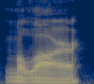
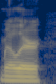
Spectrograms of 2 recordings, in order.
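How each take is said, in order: First: The name is said in a fancier-sounding way. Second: The name is said in the plain, common way. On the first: This is how one person says the name. The speaker calls it wrong. "which I was pronouncing Millar because I heard Kevin Smith say it that way" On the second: This is how the name is usually said. The speaker calls it right. "it was pronounced Mark Miller"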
